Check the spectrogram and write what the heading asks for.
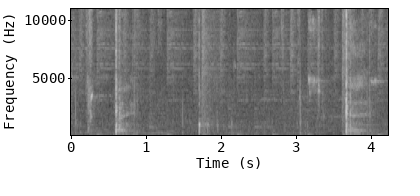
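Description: Tennis ball struck by a racket three times: a loud serve strike about half a second in, a fainter hit just under two seconds in, and another loud strike near the end. Background music with a steady beat plays throughout.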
